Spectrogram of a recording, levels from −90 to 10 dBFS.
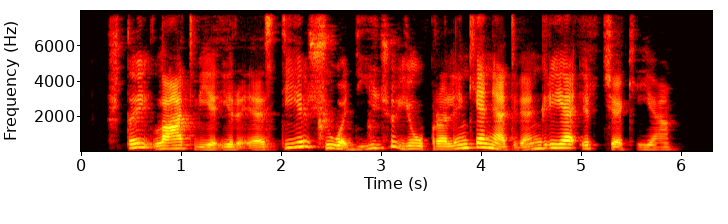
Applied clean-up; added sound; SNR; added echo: none; none; none; none.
